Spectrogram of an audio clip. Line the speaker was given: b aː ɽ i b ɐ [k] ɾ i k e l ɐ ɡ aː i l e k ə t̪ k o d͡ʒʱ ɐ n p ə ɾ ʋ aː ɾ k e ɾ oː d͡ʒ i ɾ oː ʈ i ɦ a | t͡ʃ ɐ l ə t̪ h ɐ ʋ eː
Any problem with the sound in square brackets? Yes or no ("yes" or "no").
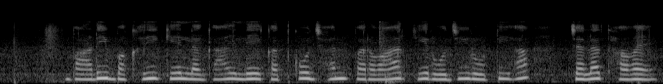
yes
